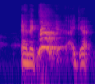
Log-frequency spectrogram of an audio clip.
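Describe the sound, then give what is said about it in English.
A dog barks, a short cluster of two or three loud, tonal barks in quick succession, blending with a human voice at a similar pitch. “The funny part is your dog was on the same pitch as your voice. And so it sounded like you barked.”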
